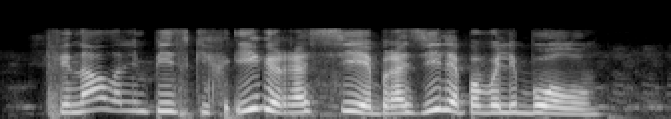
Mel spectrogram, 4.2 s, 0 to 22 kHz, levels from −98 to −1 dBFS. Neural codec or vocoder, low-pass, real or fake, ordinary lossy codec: none; none; real; none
